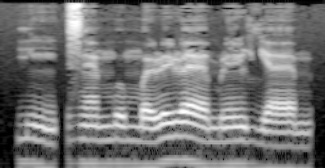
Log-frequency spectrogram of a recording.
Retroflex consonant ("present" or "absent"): present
